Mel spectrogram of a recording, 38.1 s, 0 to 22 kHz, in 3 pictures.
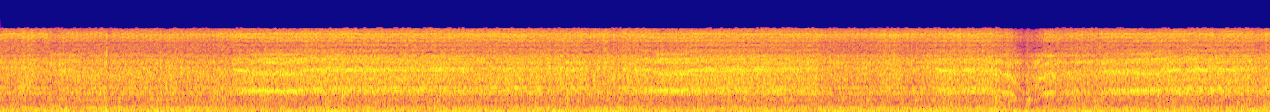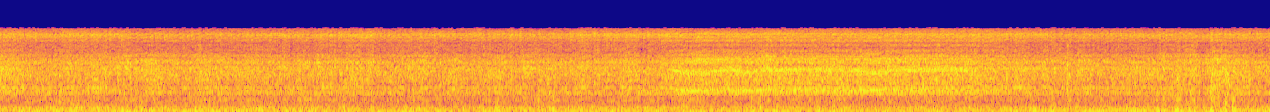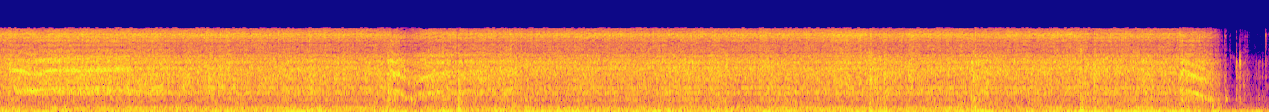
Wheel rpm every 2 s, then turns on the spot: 230, 220, 230, 230, 220, 180, 230, 230, 230, 230, 230, 230, 230, 230, 220, 220, 230, 230, 170.
none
